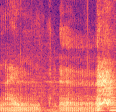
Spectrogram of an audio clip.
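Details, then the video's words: Small four-and-a-half-pound Chihuahua protecting a T-bone and standing off a Doberman, giving a continuous pulsing low growl that briefly dips, resumes, then rises into a snarl at the end. "LEON THE VICIOUS CHIHUAHUA PROTECTS T-BONE, BITES CAMERA, INTIMIDATES DOBERMAN!"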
